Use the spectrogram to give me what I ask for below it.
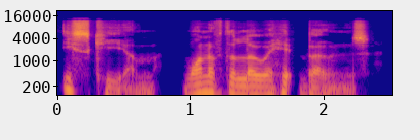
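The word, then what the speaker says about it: ischium: When researchers reviewed its injuries, they found that with the single exception of a broken Iskum, pronounced Iskum, one of the lower hipbones, every traumatic injury on Big Al 2 shows unambiguous evidence of healing.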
